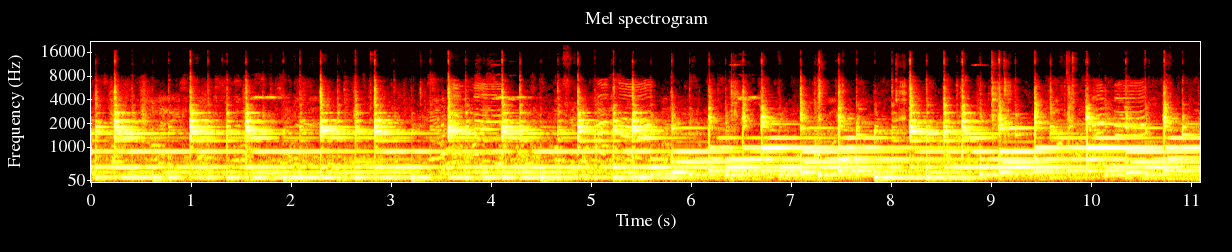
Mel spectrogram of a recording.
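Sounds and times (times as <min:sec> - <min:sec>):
plucked note music with beat: 0:00.0 - 0:11.0.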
